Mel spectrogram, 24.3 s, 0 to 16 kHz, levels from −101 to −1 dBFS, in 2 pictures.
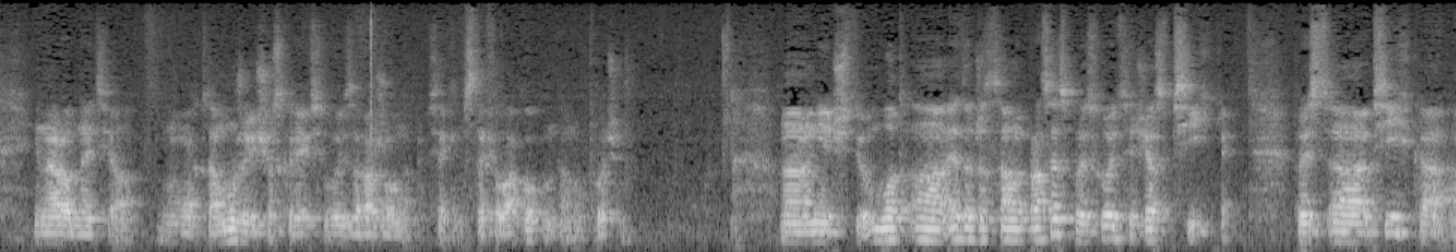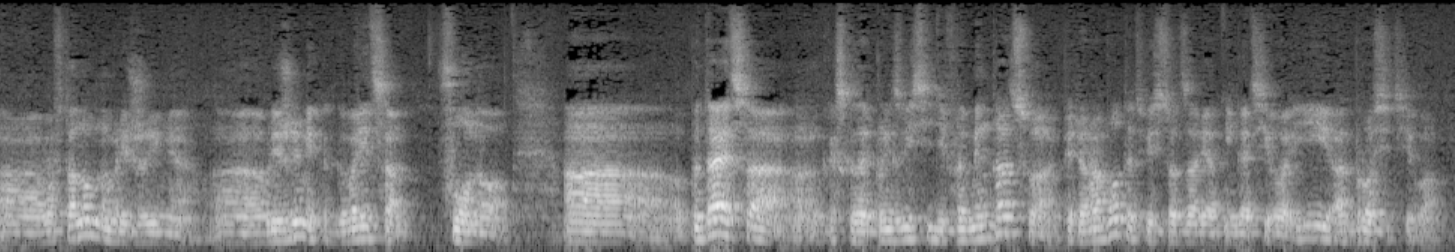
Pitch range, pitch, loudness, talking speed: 100-125 Hz, 105 Hz, -23 LUFS, 140 wpm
